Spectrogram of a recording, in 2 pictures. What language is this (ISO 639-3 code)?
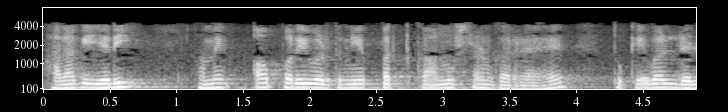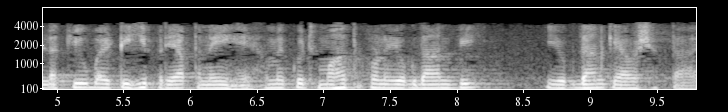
hin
